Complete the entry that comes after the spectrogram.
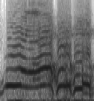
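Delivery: very high, loud mock "whoa"; hammed-up holler, drawn out; imitated yell. Friend grabbing a guy to drag him out, imitated yell.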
